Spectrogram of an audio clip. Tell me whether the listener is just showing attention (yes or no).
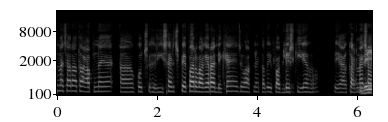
no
